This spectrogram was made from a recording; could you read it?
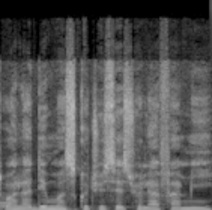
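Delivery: flat, one-note monotone with zero energy. Imitating how an actress says her film lines, flat one-note delivery. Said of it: "Elle n'a aucune énergie. ... Elle a juste une note du début à la fin du film. Elle parle comme ça".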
